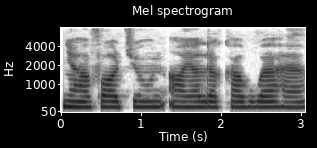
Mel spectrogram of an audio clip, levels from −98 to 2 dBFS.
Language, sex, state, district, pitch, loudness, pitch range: Hindi, female, Uttar Pradesh, Ghazipur, 195 Hz, -15 LUFS, 190-195 Hz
